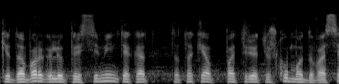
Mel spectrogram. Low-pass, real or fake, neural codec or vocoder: 10.8 kHz; real; none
